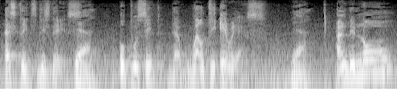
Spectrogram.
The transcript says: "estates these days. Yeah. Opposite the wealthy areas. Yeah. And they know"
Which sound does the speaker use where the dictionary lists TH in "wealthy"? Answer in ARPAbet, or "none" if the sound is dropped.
T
